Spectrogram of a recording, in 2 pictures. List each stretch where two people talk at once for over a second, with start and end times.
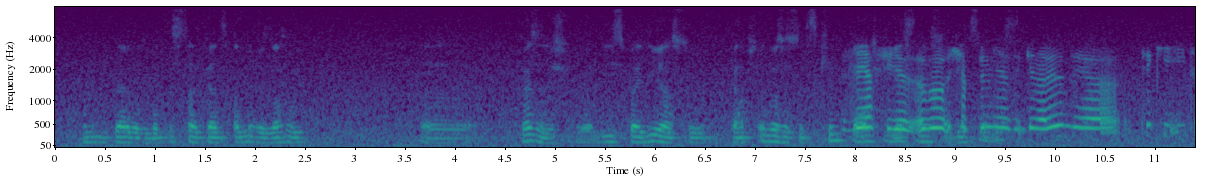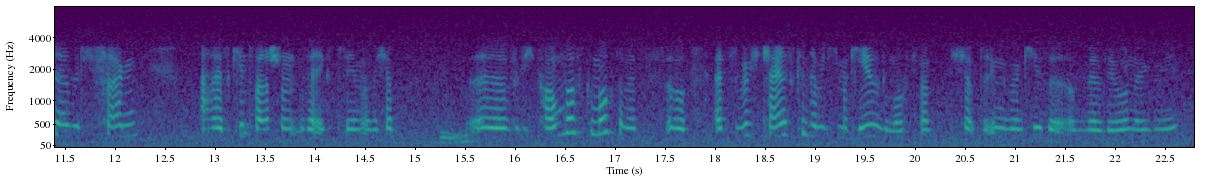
7.9-9.5

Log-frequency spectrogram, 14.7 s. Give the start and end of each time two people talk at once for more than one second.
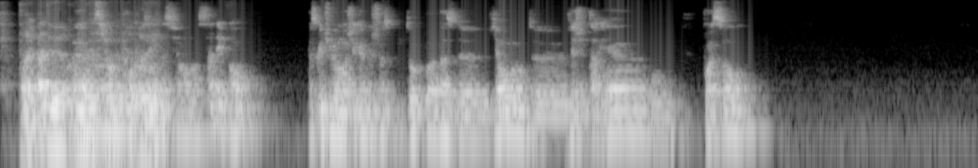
1.1-2.4

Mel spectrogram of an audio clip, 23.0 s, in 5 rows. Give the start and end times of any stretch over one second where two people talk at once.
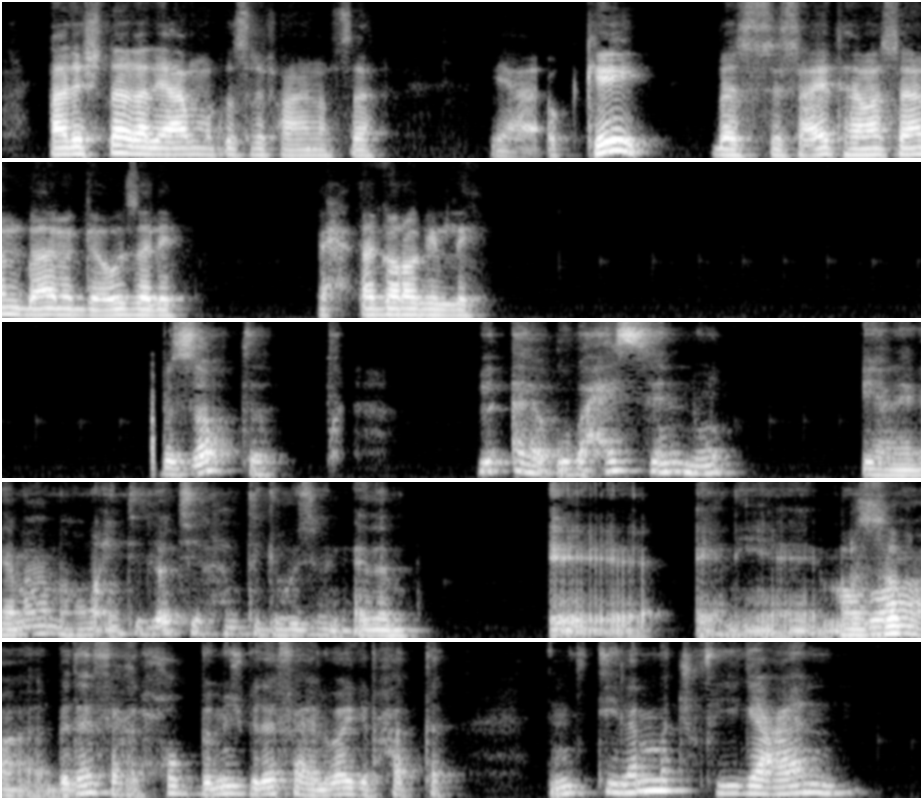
none

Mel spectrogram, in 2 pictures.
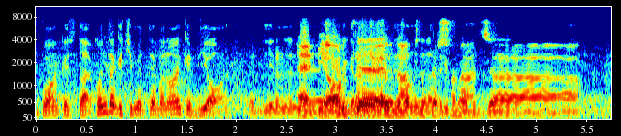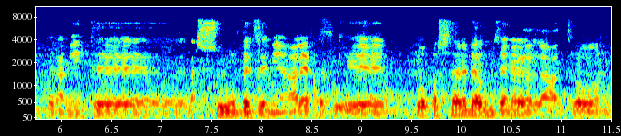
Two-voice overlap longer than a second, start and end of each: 2.6-4.4

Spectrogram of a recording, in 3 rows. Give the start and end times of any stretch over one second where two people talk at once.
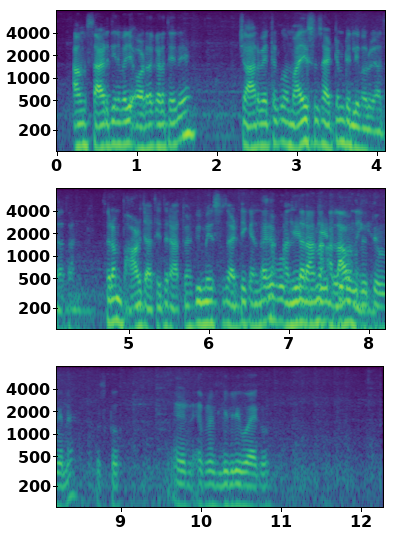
6.7-8.1

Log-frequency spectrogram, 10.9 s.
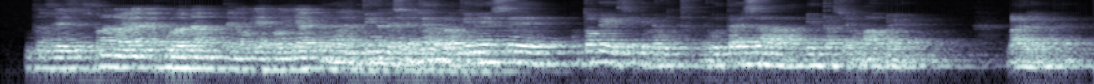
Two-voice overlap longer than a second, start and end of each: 3.2-4.8

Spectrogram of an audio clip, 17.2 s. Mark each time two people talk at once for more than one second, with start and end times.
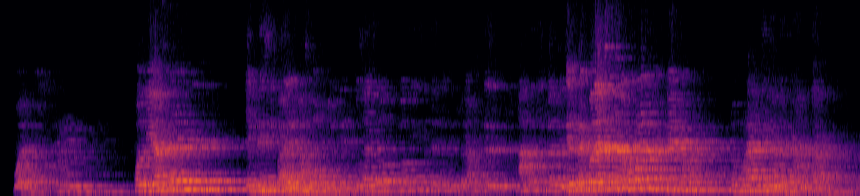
none

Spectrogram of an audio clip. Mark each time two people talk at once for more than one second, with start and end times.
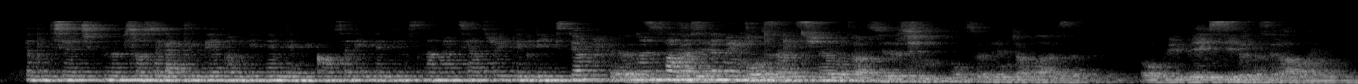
6.2-8.5

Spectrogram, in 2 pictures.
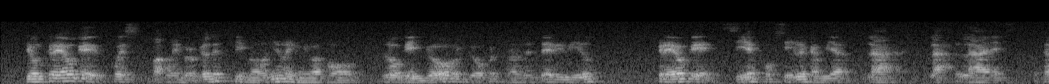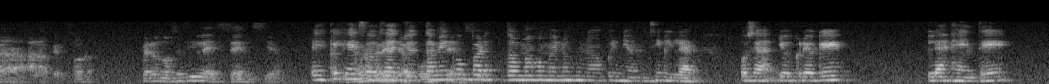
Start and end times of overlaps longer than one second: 13.8-15.3

